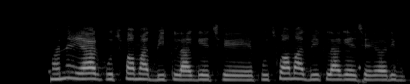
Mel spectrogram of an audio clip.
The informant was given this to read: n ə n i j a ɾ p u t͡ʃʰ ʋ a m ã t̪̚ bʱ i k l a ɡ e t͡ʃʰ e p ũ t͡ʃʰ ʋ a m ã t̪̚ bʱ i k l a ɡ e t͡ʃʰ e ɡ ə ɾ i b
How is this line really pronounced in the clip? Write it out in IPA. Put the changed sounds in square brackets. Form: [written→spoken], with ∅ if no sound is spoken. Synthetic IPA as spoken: [n→m] ə n [i→e] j a ɾ p u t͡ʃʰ ʋ a m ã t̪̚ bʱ i k l a ɡ e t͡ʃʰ e p [ũ→u] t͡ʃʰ ʋ a m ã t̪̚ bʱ i k l a ɡ e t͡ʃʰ e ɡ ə ɾ i b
